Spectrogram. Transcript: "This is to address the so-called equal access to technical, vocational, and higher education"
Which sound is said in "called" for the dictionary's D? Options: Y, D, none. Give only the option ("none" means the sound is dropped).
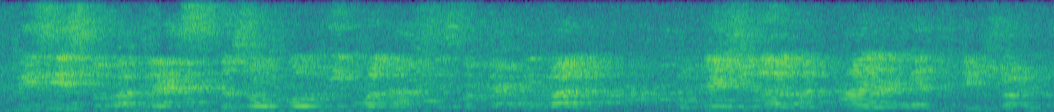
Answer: none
